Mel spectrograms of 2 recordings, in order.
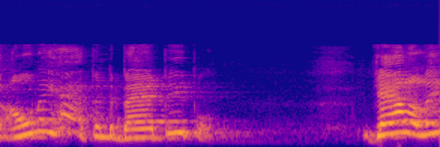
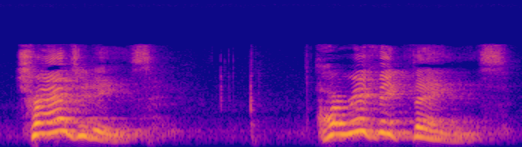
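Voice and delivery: ordinary talk, nothing marked

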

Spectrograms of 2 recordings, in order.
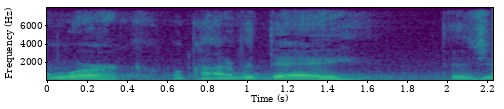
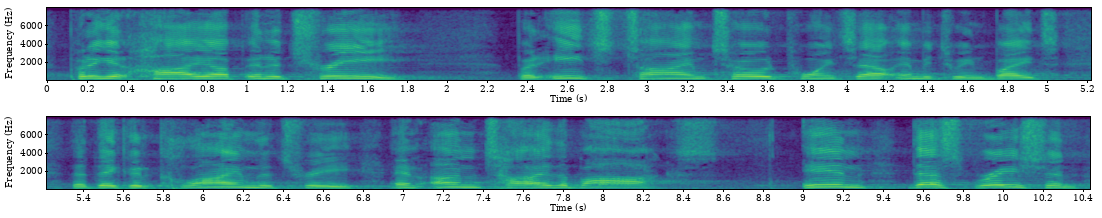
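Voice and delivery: ordinary talk

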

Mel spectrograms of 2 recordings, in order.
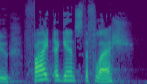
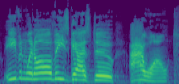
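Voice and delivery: loud, high, scornful brag; loud boast; 6 semitones higher, 10 dB louder than usual. Acted. Peter bragging over the others, loud and high. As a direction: puff up like Peter.

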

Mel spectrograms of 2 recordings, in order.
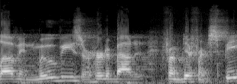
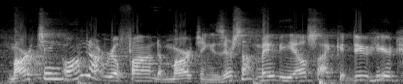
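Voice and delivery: mock-whiny soldier, pitched higher; whiny recruit; 7 semitones higher than usual. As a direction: play a recruit haggling with his officer. Mocking a soldier questioning orders.

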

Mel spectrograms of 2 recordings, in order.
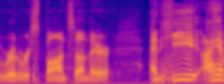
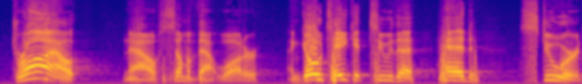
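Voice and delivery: commanding Jesus; 4 semitones higher, 8 dB louder, slower than usual. Pretend.

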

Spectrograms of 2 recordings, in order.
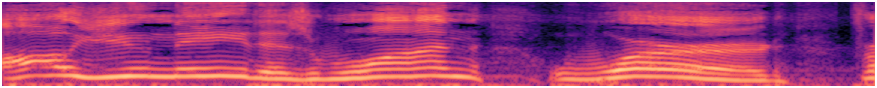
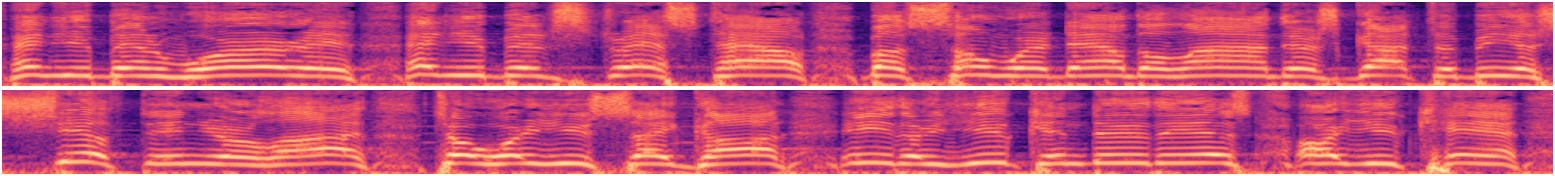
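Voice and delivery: raised, driving sermon voice, building; rising preaching; 4 semitones higher than usual. Acted. Preacher urging struggling listeners to pray, rising preaching. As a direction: push the congregation toward a shift.

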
